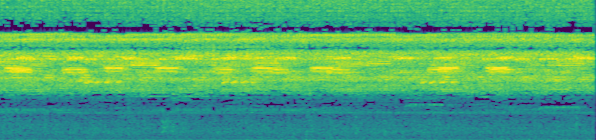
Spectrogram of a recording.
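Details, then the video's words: Dense nocturnal insect chorus at midnight in Costa Rica's rainforest near Corcovado National Park on the Osa Peninsula; steady high-pitched shimmering buzz and trilling, with pulsing whistled tones layered above, continuous throughout. "Midnight Insect Chorus"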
